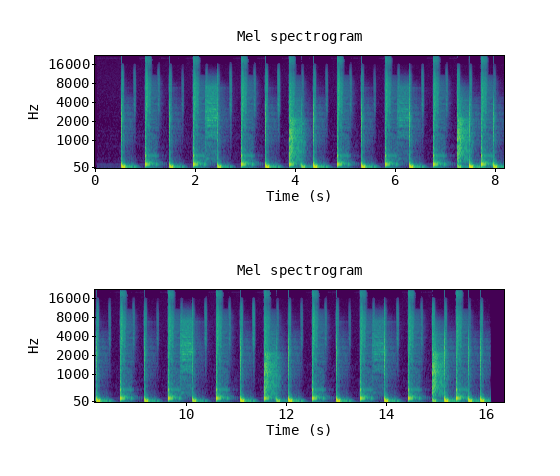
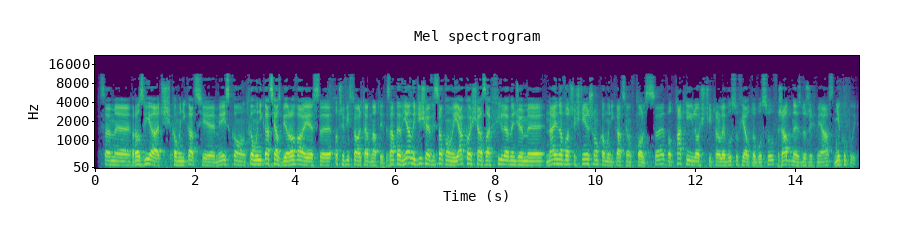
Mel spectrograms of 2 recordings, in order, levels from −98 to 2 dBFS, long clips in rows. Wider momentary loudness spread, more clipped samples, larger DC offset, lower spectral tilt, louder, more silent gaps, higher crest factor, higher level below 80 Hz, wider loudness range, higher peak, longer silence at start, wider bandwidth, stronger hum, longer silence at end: about the same, 6 LU vs 6 LU; neither; neither; about the same, -4.5 dB/octave vs -4.5 dB/octave; second, -19 LUFS vs -13 LUFS; neither; about the same, 18 dB vs 14 dB; first, -20 dBFS vs -44 dBFS; about the same, 2 LU vs 4 LU; about the same, 0 dBFS vs 0 dBFS; first, 0.5 s vs 0.1 s; first, over 20 kHz vs 11.5 kHz; neither; first, 0.35 s vs 0.05 s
